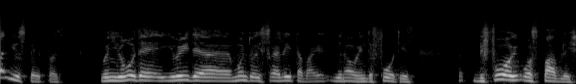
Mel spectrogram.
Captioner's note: speaking foreign language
